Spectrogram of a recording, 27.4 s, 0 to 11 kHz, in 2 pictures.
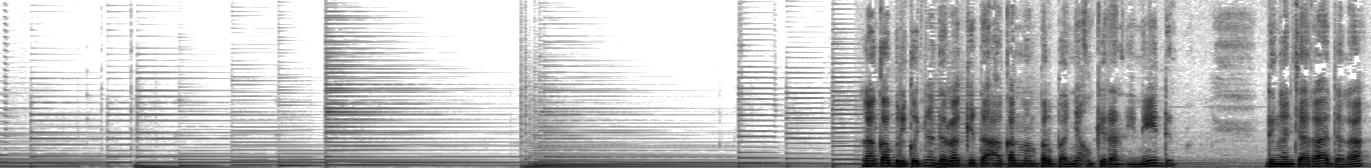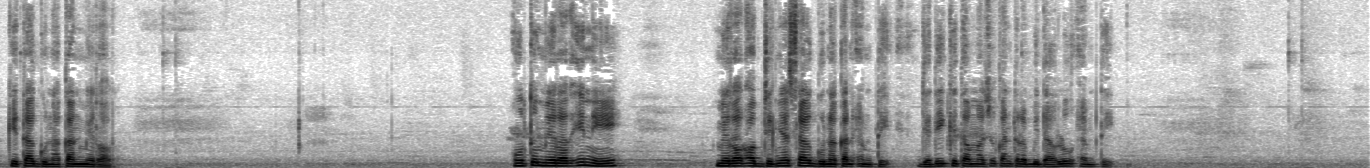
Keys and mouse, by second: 0.2 click, 1.6 click, 2.7 alt+s, 5.4 alt+s, 6.1 click, 6.8 g, 13.0 click, 14.1-15.6 drag, 24.0-26.8 drag.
